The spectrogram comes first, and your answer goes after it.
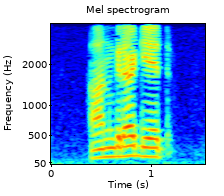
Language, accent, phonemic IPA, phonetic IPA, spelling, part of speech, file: Armenian, Eastern Armenian, /ɑnɡ(ə)ɾɑˈɡet/, [ɑŋɡ(ə)ɾɑɡét], անգրագետ, adjective, Hy-անգրագետ.ogg
- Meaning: 1. illiterate 2. ignorant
